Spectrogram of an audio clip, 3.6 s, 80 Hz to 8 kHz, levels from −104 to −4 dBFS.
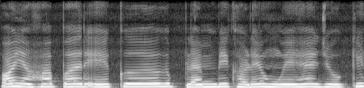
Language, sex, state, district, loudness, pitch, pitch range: Hindi, female, Chhattisgarh, Sukma, -11 LUFS, 235 Hz, 225-250 Hz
